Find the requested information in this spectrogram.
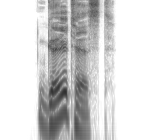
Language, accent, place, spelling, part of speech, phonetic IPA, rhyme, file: German, Germany, Berlin, göltest, verb, [ˈɡœltəst], -œltəst, De-göltest.ogg
- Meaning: second-person singular subjunctive II of gelten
